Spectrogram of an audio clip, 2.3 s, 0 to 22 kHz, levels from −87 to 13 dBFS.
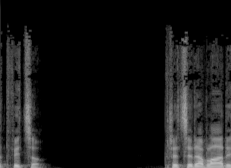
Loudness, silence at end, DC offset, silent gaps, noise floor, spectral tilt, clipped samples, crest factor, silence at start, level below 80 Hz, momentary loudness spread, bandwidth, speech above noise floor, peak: -17 LUFS; 0 s; under 0.1%; 0.64-1.37 s; under -90 dBFS; -4.5 dB/octave; under 0.1%; 16 dB; 0 s; -54 dBFS; 14 LU; 19 kHz; over 74 dB; -2 dBFS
